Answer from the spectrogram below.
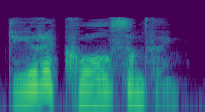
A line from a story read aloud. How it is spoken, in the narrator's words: he asked in a low voice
